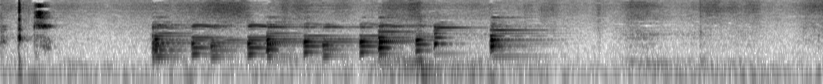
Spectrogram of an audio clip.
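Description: Fisher-Price talking plush puppy toy playing a short electronic jingle of about a dozen quick plucked-sounding notes, set off by pressing the heart button on its chest.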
